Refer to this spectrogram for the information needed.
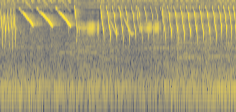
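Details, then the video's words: Canary singing in a yard: three falling slurred whistles, a steady buzzy note, then a fast run of repeated downward sweeps ending in another buzzy hold, over a faint low hum. "KICAU BURUNG KENARI - DIPEKARANGAN"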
